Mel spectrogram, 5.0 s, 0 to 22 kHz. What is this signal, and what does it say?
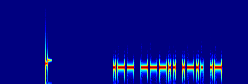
Morse code, heard as a keyed tone, about 26 wpm, 700 Hz. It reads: W8LA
